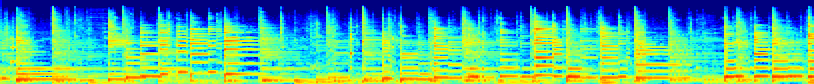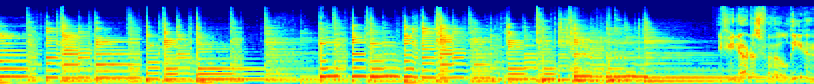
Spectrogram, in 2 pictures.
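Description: Nylon-string classical guitar played fingerstyle in a gypsy jazz waltz: a melody of single-note arpeggios with slurs over bass notes and chords. Plucking stops near the end as a voice starts.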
